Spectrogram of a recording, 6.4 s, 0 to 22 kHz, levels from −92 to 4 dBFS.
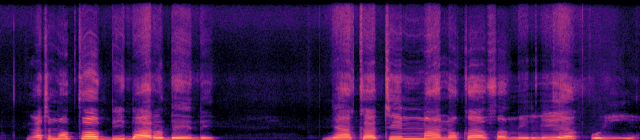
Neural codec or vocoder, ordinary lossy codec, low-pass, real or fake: codec, 44.1 kHz, 7.8 kbps, Pupu-Codec; none; none; fake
